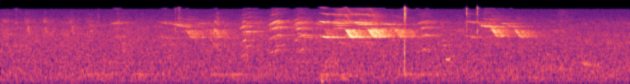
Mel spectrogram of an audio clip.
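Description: Birds chirping in clusters of quick, high-pitched, falling notes, busiest between about two and five seconds in, over a steady outdoor hiss.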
